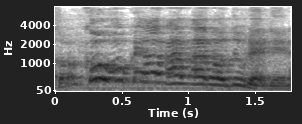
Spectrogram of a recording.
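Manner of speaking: mock eager reply. Retold eager reply to the lady.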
